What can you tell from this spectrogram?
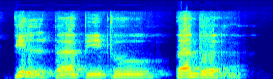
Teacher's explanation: Ba makhrajnya di mana? Dua bibir atas dan bawah.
